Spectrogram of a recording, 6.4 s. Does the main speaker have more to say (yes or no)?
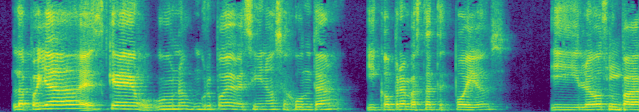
yes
